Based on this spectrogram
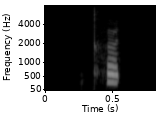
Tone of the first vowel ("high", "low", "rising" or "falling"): low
